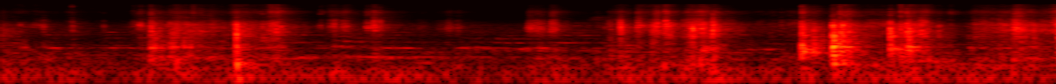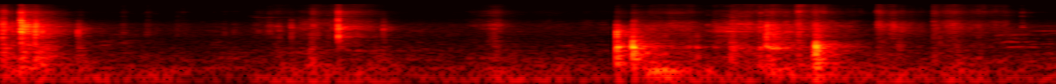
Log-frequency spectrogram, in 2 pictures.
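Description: Unboxing handling noise: rustling of plastic wrap and a paper leaflet, with clicks and light knocks as a phone charger and its cable are picked up and put down. It comes as a string of short, irregular bursts.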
